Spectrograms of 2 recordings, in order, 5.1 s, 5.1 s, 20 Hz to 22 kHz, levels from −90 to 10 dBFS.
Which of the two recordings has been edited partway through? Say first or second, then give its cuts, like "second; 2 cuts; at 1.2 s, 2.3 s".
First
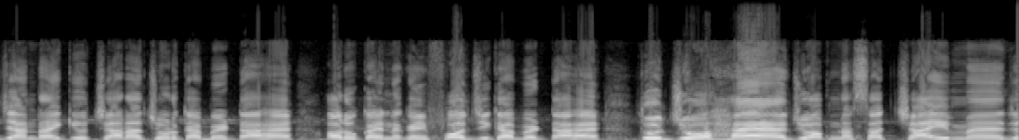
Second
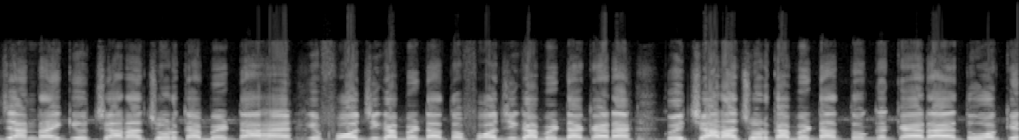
second; 1 cut; at 1.6 s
